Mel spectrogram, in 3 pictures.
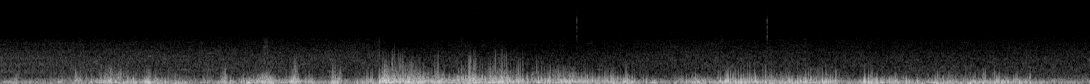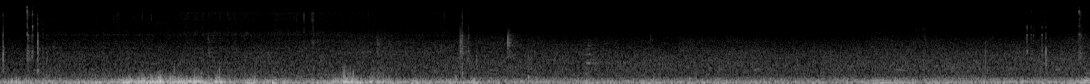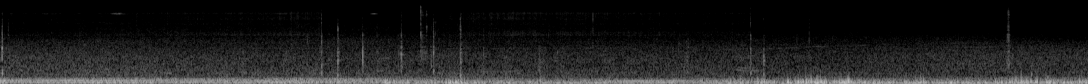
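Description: Wind buffets the microphone in gusts for about the first ten seconds. Then comes the low, steady hum of the boat's twin 225 hp outboard motors running at low speed, with a steadier engine tone through the last several seconds.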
